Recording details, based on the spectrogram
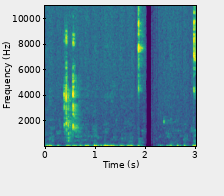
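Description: Computer mouse clicked while using the Photoshop brush tool, a few quiet sharp clicks, close and isolated, over a faint low hum.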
